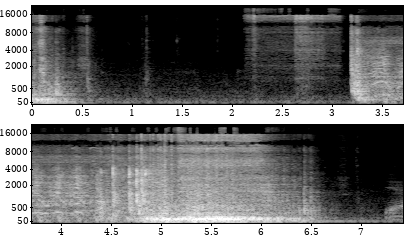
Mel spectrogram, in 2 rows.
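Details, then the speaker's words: 1955 Chevy Two-Ten coupe parked 40 years, tried without the battery pack: uneven starter cranking for a few seconds, never fires or settles into a run; cranks but won't start. Owner suspects it isn't pulling any fuel. "it's not full of fuel I don't think it's I don't think it's pulling any fuel"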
